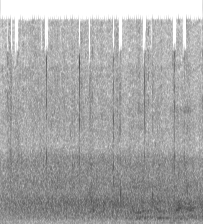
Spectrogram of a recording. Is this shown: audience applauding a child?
yes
